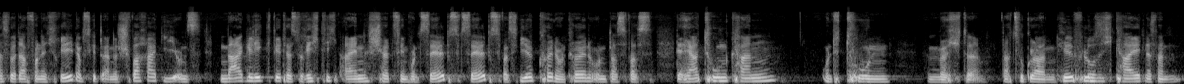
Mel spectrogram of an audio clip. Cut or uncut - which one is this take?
cut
